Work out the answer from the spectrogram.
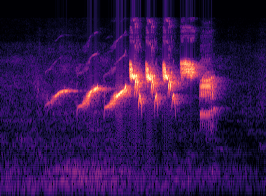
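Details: Song of a Bahian yellow-bellied seedeater: clear rising whistled slurs building into a fast, bright trill of chirped notes, then a final pair of falling phrases, lasting under two seconds.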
